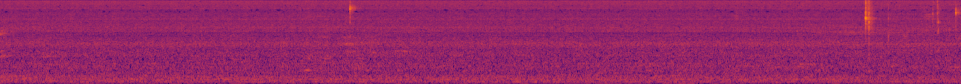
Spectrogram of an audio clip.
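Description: Steady low room hum with no voice, and two faint ticks, one about four seconds in and one near the end.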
